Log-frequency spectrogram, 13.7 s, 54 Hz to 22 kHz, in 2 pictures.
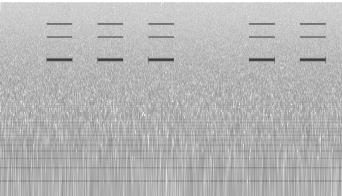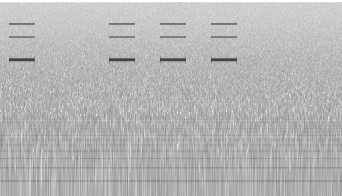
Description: Alarm pattern, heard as an alarm's beeps, played three times, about 3500 Hz. Temporal three. Smoke or fire, evacuate.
